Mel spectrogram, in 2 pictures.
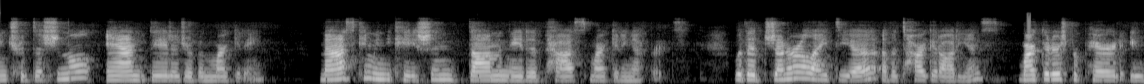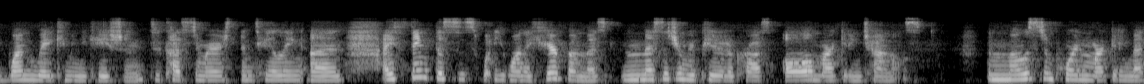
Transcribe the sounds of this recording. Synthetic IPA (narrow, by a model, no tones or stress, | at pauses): ŋtʰɹ̥ɨdɪʃn̩l̩ˠɨ̃ndeɪɾɨdɹɪvə̃nmɑɹkɨɾɪ̰̃ŋ | mæskʰɨmjʉnɨkʰeɪʃɨ̃nd̥ɑmɨneɪɾɨd̚pʰæsmɑɹkɨɾɪ̃ŋɛfə̰˞ts | wɨðɨd͡ʒɛnə˞l̩ˠaɪdiɨʌvɨtʰɑɹɡɨɾɔɾiɨ̃ns | mɑɹkɨɾə˞z̥pʰɹ̥ipʰɛɹɾɨwʌ̃nweɪkʰm̩jʉnɨkʰeɪʃɨ̃ntʰɨkʰʌstɨmə˞zɨ̃ntʰeɪlˠɪ̃ŋə̃naɪθɪ̃ŋk̚ðɪsɨzwʌt͡ʃɨwɑ̃ntɨhiɹfɹʌ̃mɪsmɛsɨd͡ʒɨ̃ŋɹɨpʰiɾɨɾɨkʰɹ̥ɔsʔɔlˠmɑɹkɨɾɪ̃ŋt͡ʃʰænl̩ˠz̥ | ðɨmoʊstɨ̃mpʰɔɹʔn̩mɑɹkɨɾɪ̃ŋmɛ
